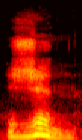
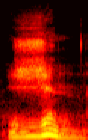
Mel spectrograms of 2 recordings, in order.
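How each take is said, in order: Both takes have the same delivery.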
